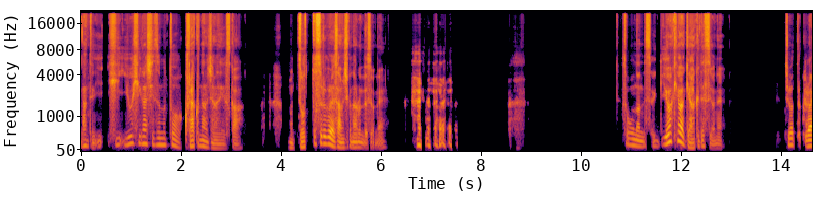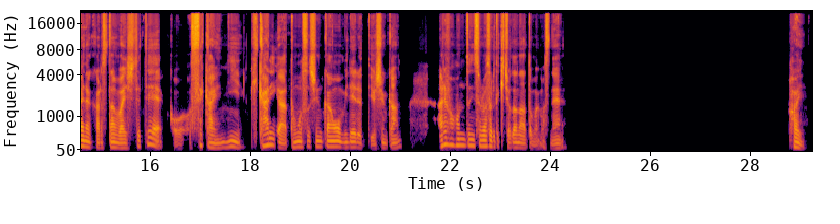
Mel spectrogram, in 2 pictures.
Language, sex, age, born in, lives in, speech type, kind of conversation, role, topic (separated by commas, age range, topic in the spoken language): Japanese, male, 40-44, Japan, Japan, conversation, podcast, guest, 夜明けや夕暮れに心が動いたのはどんな瞬間ですか？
